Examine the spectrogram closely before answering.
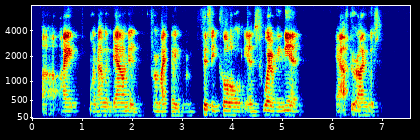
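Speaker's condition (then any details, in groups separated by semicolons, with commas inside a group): Parkinson's disease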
